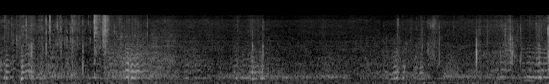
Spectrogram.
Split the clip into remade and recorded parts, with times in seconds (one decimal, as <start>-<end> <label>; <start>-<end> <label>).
0.0-1.6 recorded; 1.6-2.6 remade; 2.6-3.0 recorded; 3.0-3.8 remade; 3.8-4.6 recorded; 4.6-5.1 remade; 5.1-5.5 recorded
